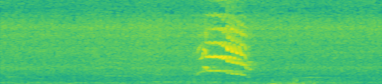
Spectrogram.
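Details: Alexandrine parakeet perched on an electric wire: a single harsh, loud squawk with a rising then falling sweep, followed by a fainter note, over steady low traffic-like rumble and background hiss.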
